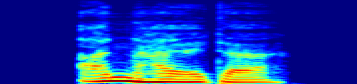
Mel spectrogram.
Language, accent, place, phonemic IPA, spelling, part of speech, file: German, Germany, Berlin, /ˈanˌhaltɐ/, Anhalter, noun, De-Anhalter.ogg
- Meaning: agent noun of anhalten; hitchhiker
